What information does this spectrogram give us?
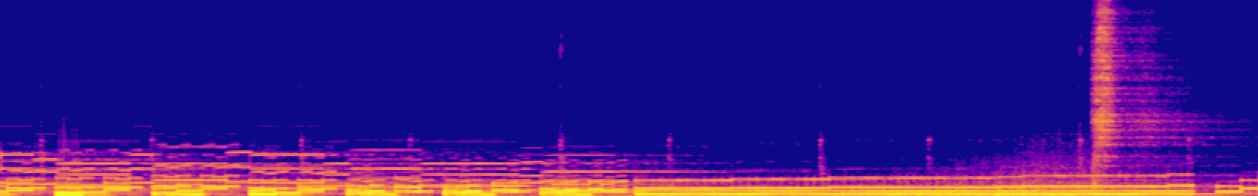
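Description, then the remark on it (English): A cuckoo clock calls, marking that it is time for the Clockwork Cabaret, in a series of bright, repeated two-tone notes with short gaps between them, then gives way to a steady, sustained tone that slowly rises in pitch. No one speaks. “With the sound of the cuckoo, you know that it is time for the Clockwork Cabaret.”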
